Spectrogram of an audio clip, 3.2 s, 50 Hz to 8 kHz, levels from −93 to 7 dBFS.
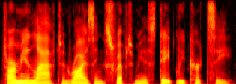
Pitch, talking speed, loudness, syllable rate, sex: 145 Hz, 170 wpm, -19 LUFS, 5.3 syllables/s, female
